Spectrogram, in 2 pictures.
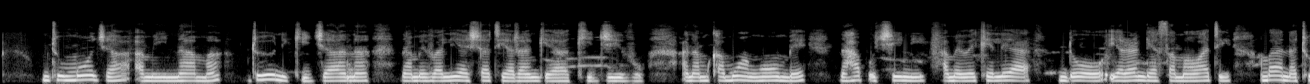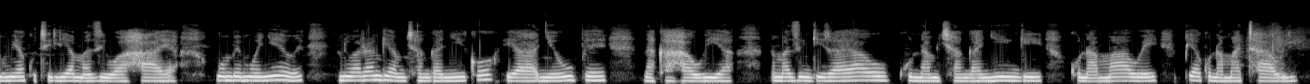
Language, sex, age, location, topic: Swahili, female, 18-24, Kisumu, agriculture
